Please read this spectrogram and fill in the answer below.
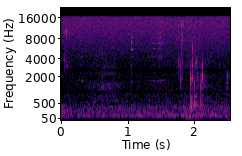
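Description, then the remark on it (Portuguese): A quiet swallow of water from a mug, with soft wet mouth clicks building to a brief gulp near the end, set against a steady low background hum. “Digo como é que é e depois venho aqui à canequita d'água e dou aquele golo de nojo.”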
